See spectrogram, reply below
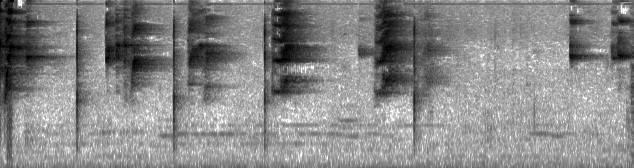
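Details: Lovebird calling an opponent: thin, sharp chirps and short scratchy squawks at irregular gaps, with soft quiet stretches between.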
